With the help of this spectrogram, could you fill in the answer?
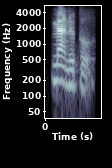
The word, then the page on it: maniple: Indian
